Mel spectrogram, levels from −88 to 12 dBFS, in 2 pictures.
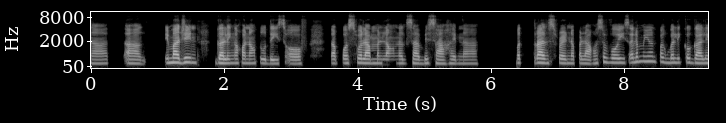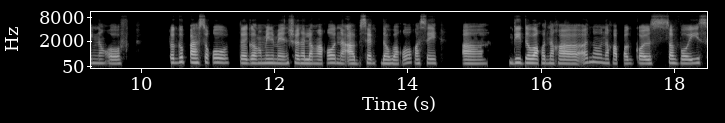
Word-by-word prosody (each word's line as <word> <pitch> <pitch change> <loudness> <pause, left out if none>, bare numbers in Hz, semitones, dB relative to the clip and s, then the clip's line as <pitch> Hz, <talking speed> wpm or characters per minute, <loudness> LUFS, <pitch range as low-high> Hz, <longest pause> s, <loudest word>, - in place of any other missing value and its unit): na 190 0 -3 0.4
ag 190 -1 0 0.4
imagine, 235 +1 +7 0.3
galing 205 -1 +5
ako 210 0 -1
ng 200 0 -2
2 200 - -3
days 185 0 -2
off, 180 0 -4 0.4
tapos 200 +1 0
wala 210 -2 +6
man 200 0 -5
lang 195 0 -1
nagsabi 195 0 -2
sa 190 -2 +1
akin 190 0 -7
na 185 - -6 0.7
mata-transfer 215 -1 +2
na 195 - -3
pala 195 -1 -1
ako - - -7
sa 255 +4 -3
voice. 225 -1 -1
Alam 270 +4 -1
mo 290 - -6
'yon, 285 -1 -5
pagbalik 225 -3 -4
ko 230 - 0
galing 205 -1 +1
ng 200 0 -8
off, 185 0 -4 0.7
pagkapasok 230 -1 +3
ko 230 0 +2 0.3
talagang 200 0 +2
mini-mention 205 0 0
na 195 - 0
lang 190 0 0
ako 205 +4 +2
na 190 -2 -2
absent 195 +2 0
daw 190 - +1
ako 185 +5 -4
kasi, 200 +1 -1 0.4
ah, 185 0 +1 0.4
hindi 220 0 +2
daw 210 -1 +5
ako 205 - -3
nakaano, 195 +6 +1
nakapag-calls 190 -1 -1 0.2
sa 210 - +4
voice, 195 +2 -3
200 Hz, 165 wpm, -25 LUFS, 190-220 Hz, 0.7 s, imagine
